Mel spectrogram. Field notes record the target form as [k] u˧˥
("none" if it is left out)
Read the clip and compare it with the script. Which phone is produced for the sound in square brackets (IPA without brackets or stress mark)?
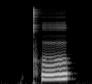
kʰ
